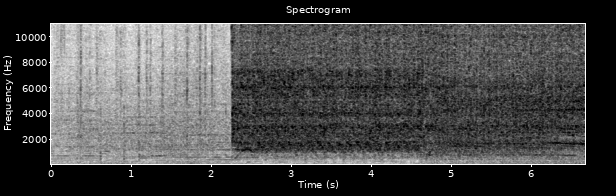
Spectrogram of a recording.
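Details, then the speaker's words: Crash-damaged VW Golf 7 GTI, first start after an engine rebuild with a fresh battery and pipes not yet fitted. A quick crank, then it catches sharply and settles into a smooth, even idle with no misfire. "Right. Car starts nicely. Sharp. Doesn't sound like it's got a misfire."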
